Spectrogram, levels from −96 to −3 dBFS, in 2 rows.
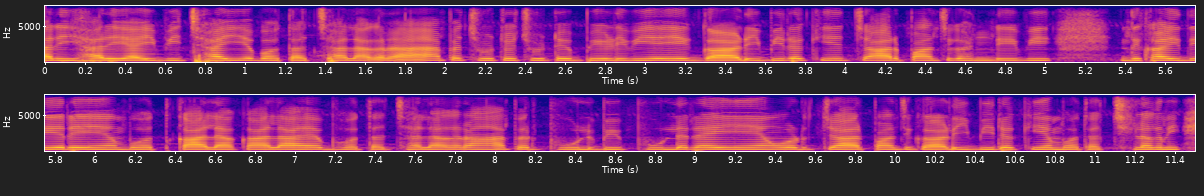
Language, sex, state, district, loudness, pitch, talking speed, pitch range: Hindi, female, Chhattisgarh, Bilaspur, -18 LUFS, 260 Hz, 290 wpm, 250-270 Hz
